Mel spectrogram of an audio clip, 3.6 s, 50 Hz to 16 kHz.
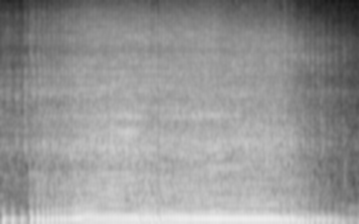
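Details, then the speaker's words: TaoTao Coolster 110cc youth ATV with carburettor needle at default, on a test ride: revs into the mid-range then sags and burbles unevenly, no full wide open throttle; bogging, running a little lean. "Let's see, now you can get into the mid-range, but you can't get all the way through the mid-range, and there's no full wide open. Just burps along."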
